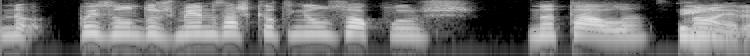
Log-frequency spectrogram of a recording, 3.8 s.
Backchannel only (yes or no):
no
